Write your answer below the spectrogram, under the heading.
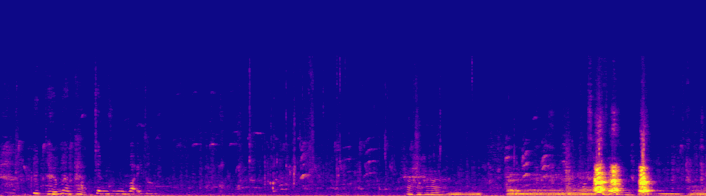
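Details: Thirty-day-old French Bulldog puppy, female, whimpers during a bath to wash crusted matter from its coat: high, bending whines with stacked overtones, a few short yelps near the end, with human speech and splashing water around it.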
